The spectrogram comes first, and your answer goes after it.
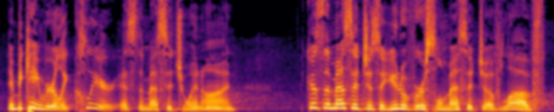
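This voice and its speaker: A woman pastor giving a sermon, talking in an animated, conversational way and acting out quotes as she goes. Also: medium pitch, a little fast, in a large hall.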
